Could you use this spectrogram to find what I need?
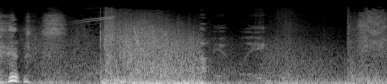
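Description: An energy weapon fires crackling, buzzing shots.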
